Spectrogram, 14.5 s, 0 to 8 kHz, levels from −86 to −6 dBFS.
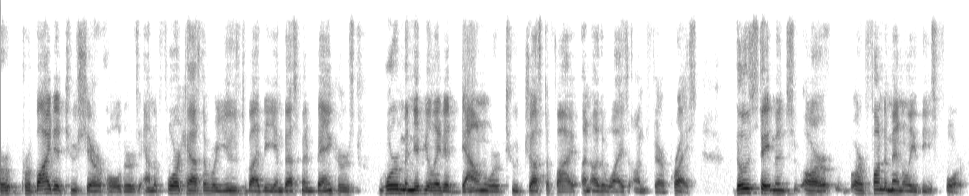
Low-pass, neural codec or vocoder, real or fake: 7.2 kHz; autoencoder, 48 kHz, 128 numbers a frame, DAC-VAE, trained on Japanese speech; fake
